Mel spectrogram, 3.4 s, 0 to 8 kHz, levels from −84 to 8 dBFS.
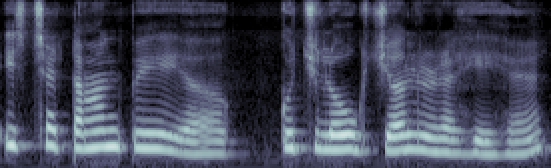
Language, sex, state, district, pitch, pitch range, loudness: Hindi, female, Bihar, Patna, 230 Hz, 185-255 Hz, -15 LUFS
